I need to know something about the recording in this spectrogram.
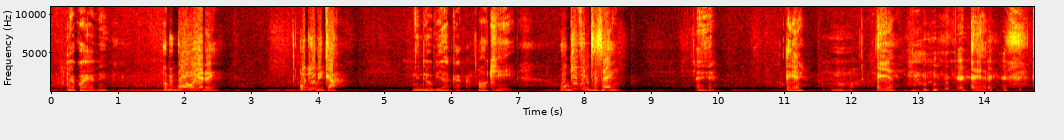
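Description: A middle-aged man speaks with animation into a close microphone, pausing often.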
